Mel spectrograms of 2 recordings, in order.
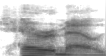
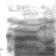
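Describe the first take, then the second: First: The word is said with three syllables. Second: The word is said with two syllables. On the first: It makes the candy sound more delectable. "if you're only going to use it in the commercial" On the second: It is an everyday mention of the flavor. "it's easier, it's quicker to say caramel swirl"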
